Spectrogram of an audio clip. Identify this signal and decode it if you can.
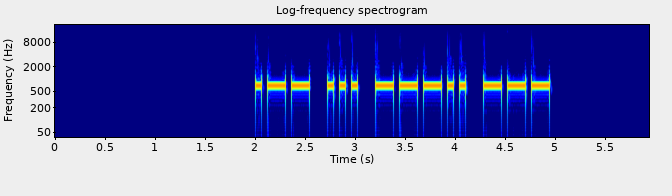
Morse code, heard as a keyed tone, about 21 wpm, 700 Hz. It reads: WS8O
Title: USA Call Signs - 4 Characters - Repeated 2x - 20wpm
